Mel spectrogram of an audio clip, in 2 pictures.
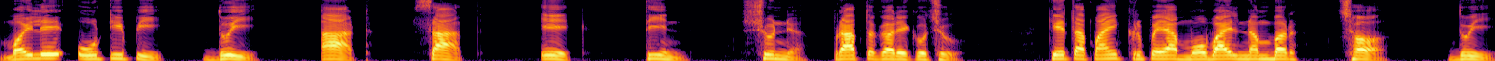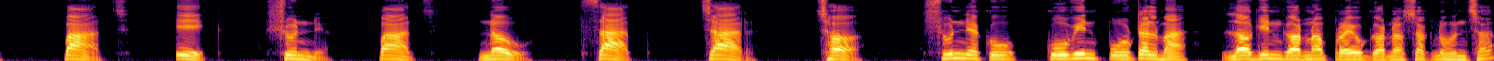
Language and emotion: Nepali, neutral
